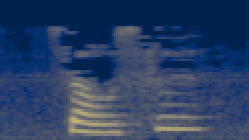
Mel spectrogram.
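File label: "走私", Mandarin Chinese; hsk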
